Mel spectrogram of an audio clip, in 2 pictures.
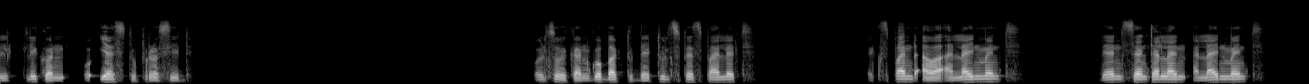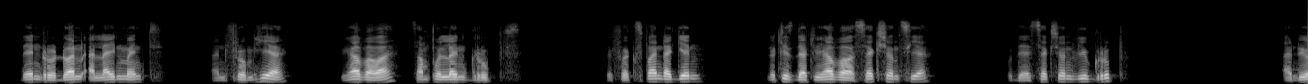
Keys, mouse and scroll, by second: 3.2-3.6 scroll down 1.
